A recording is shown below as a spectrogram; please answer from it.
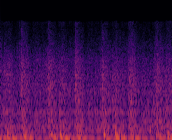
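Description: A tamate (thappu) frame-drum band playing a fast, driving rhythm, many frame drums struck with sticks over a large bass drum, in a dense, unbroken stream of beats.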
